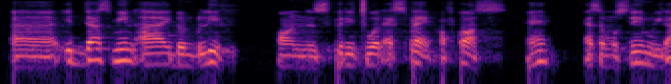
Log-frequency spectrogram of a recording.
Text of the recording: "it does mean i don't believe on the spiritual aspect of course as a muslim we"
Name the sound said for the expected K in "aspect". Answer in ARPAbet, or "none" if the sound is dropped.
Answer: none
